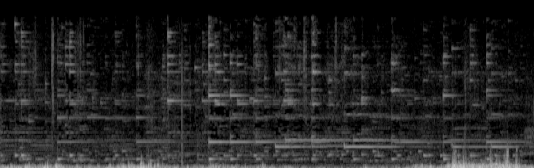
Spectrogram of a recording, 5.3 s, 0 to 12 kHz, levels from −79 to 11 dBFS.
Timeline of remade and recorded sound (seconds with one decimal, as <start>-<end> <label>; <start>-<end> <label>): 0.0-2.9 recorded; 2.9-4.0 remade; 4.0-5.3 recorded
